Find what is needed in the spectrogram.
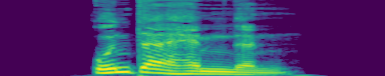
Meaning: plural of Unterhemd
- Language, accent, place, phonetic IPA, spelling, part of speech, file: German, Germany, Berlin, [ˈʊntɐˌhɛmdn̩], Unterhemden, noun, De-Unterhemden.ogg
